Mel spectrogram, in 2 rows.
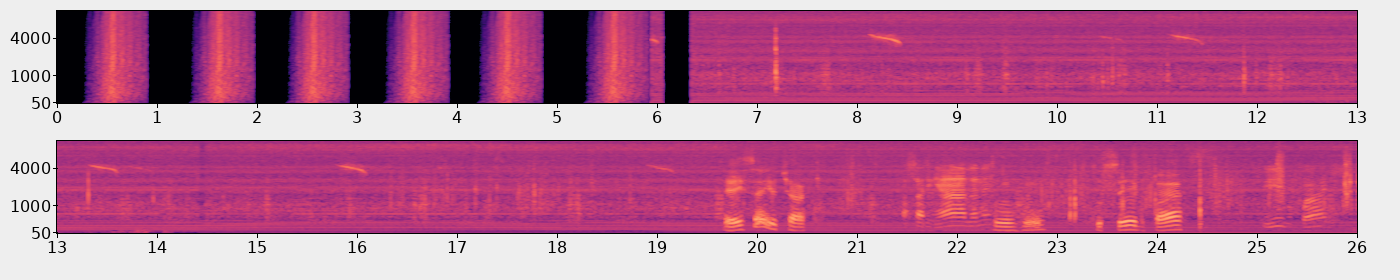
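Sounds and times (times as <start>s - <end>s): low electrical hum: 6.4s - 26.0s
bird chirping: 8.1s - 23.6s.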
